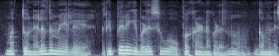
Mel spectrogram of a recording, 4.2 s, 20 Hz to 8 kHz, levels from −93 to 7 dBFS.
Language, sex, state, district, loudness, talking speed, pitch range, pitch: Kannada, male, Karnataka, Chamarajanagar, -16 LUFS, 115 wpm, 120-145 Hz, 135 Hz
